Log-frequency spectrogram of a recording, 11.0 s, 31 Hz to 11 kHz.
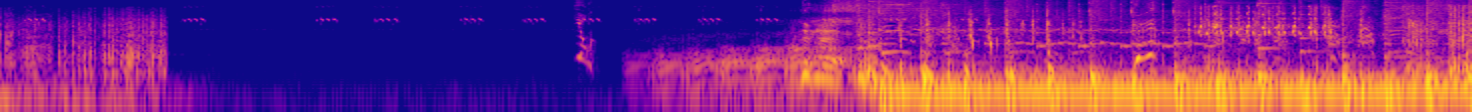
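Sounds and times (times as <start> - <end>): crickets chirping: 0.1 - 0.4, 1.3 - 6.0, 8.8 - 10.0.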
